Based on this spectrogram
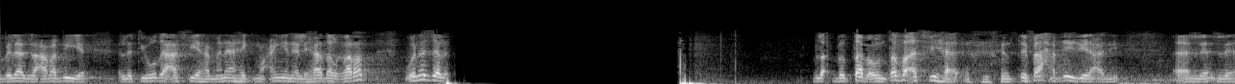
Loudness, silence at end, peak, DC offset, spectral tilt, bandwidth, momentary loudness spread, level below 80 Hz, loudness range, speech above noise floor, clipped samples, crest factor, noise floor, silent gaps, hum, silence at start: -16 LUFS; 0 s; 0 dBFS; under 0.1%; -9.5 dB/octave; 5 kHz; 13 LU; -26 dBFS; 11 LU; over 75 dB; under 0.1%; 16 dB; under -90 dBFS; 5.69-5.84 s, 6.00-6.66 s; none; 0 s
